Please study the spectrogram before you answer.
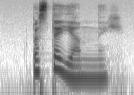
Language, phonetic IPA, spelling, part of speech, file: Russian, [pəstɐˈjanːɨj], постоянный, adjective, Ru-постоянный.ogg
- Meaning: 1. constant, permanent 2. continual, continuous 3. direct (of electric current)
